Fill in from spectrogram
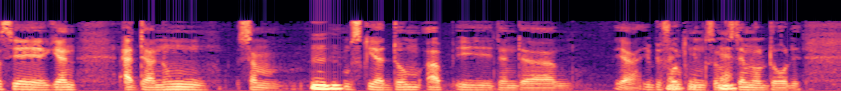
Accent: Israel; Danish is a second language; now in Denmark; og jeg siger, jeg er fra Israel.

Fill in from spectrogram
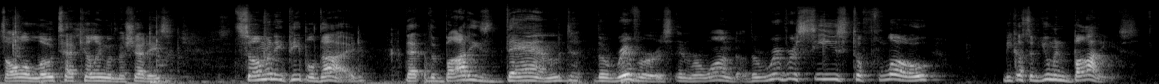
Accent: Miami Beach, Florida, United States; also born or lived in Los Angeles, United States; was actually born in a Cedars of Lebanon hospital in Los Angeles, California. But right near where I grew up in Miami Beach, Florida, there's a giant Mount Sinai.

